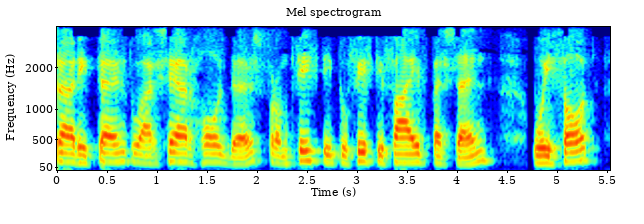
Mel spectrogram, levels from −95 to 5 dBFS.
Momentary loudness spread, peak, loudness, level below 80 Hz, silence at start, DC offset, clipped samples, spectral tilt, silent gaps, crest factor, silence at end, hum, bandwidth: 9 LU; -2 dBFS; -18 LUFS; -66 dBFS; 0 s; under 0.1%; under 0.1%; -11 dB/octave; none; 14 dB; 0.25 s; none; 4 kHz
